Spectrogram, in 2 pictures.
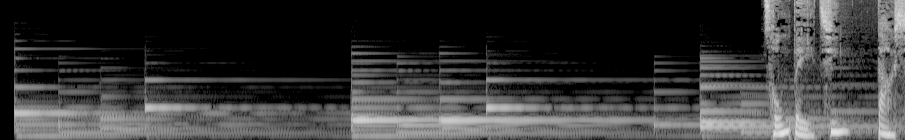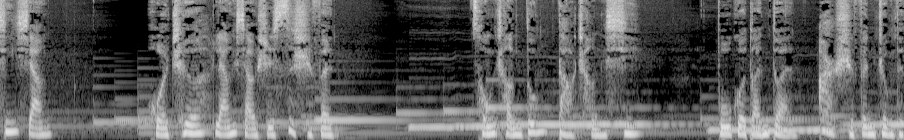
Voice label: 女 招商宣传 深情 感人

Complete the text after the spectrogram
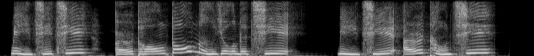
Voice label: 女童 可爱女孩5-6岁; 米奇儿童漆

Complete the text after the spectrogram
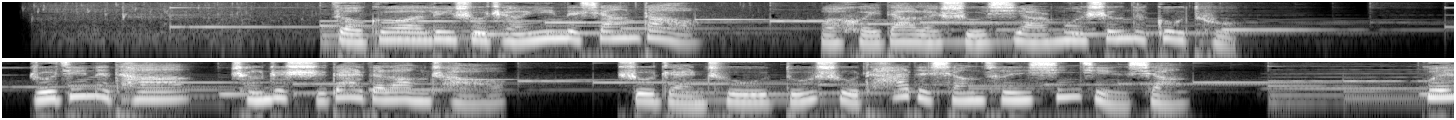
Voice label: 女, 年轻旁白自述, 年轻 温馨 甜美; 自然诉说; 紫南村; 磁性甜美

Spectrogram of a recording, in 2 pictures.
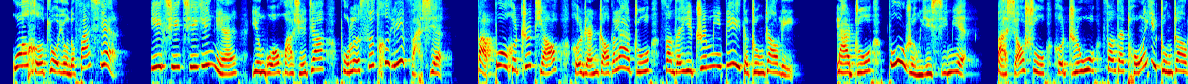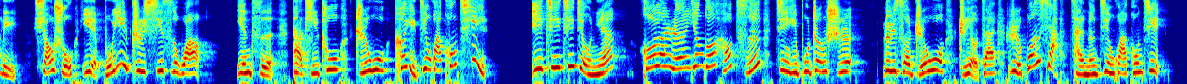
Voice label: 女童 科技馆童声简介 5-7岁女孩

